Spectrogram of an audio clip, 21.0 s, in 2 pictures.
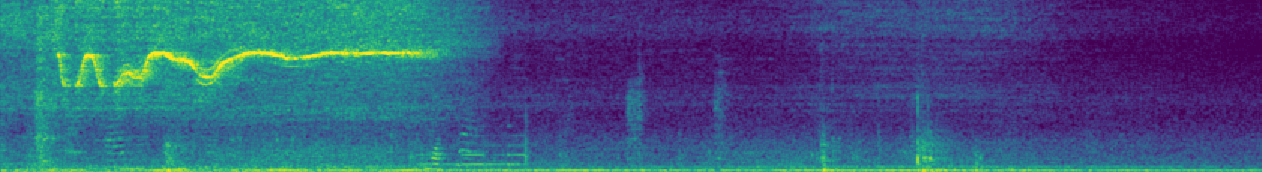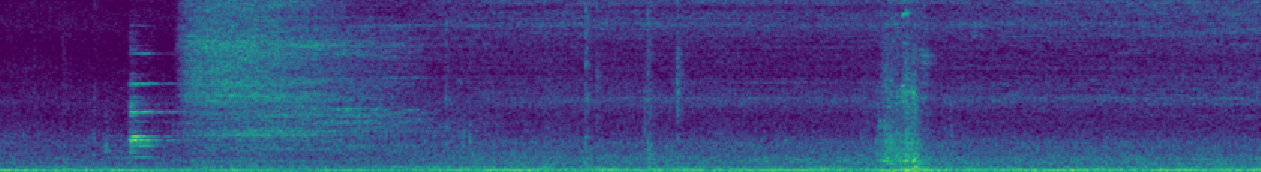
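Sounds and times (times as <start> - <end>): air brakes hissing: 0.0 - 4.4, 11.9 - 15.8
train humming: 0.0 - 21.0
brake squeal: 0.3 - 4.3.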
